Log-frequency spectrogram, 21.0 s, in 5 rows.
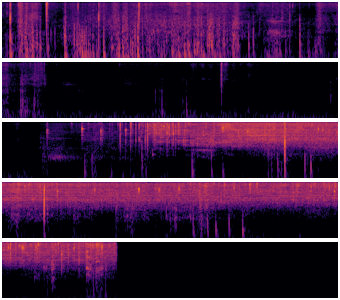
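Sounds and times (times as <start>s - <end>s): fish sizzling in a pan: 9.4s - 18.2s.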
